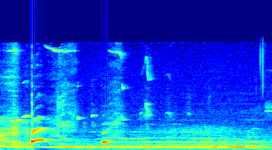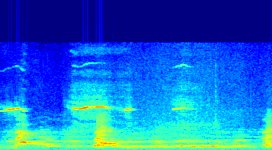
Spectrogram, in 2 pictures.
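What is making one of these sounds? A small dog whines in a long, high, wavering tone close by.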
